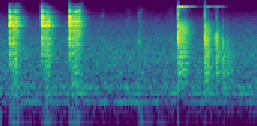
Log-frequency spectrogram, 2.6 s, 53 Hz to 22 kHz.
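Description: Light hammer taps drive a pull cord socket back into a Remington Rustler RM2510 mower, three sharp close metallic knocks followed by a few more after a short pause.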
